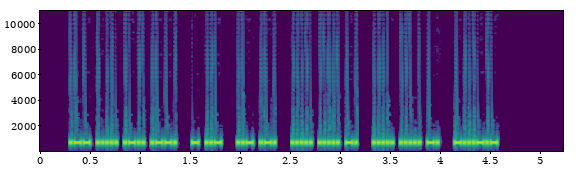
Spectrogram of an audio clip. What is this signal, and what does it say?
Morse code, heard as a keyed tone, about 53 wpm, 700 Hz. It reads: W5LP TU UR 55N 55N <BK>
